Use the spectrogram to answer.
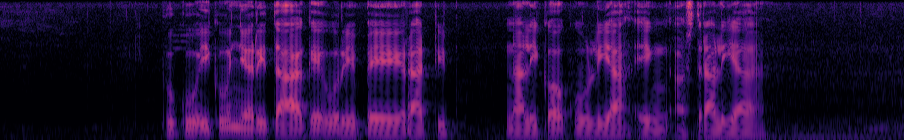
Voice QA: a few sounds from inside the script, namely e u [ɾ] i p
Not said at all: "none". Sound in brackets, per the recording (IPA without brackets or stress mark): ɾ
